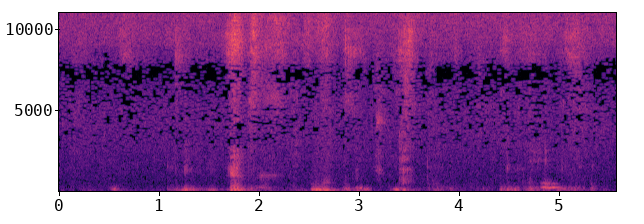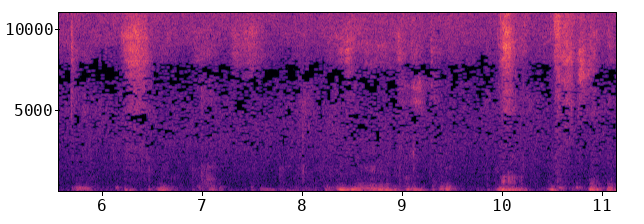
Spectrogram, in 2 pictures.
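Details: English Bulldog puppies playing in their pen at 4 am, in a home in Nairobi, Kenya: low grunting growls and snorts in short bursts, with occasional sharper thumps and squeaky accents over a quiet background.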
